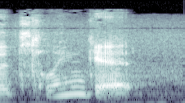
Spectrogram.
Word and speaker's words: Tlingit: Kushtaka are mythological shape-shifting creatures found in the stories of the Tlingit and the Tsimshian Indians of southeastern Alaska's temperate rainforest. – Notice I actually pronounced the names correctly the first time.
